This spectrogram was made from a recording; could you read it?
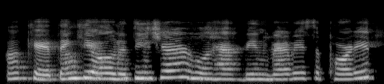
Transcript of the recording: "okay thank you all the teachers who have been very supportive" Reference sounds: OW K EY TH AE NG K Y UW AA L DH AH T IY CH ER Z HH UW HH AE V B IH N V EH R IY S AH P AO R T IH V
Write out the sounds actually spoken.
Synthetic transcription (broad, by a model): OW K EY T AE NG K Y UW AA L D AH T IY CH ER HH UW HH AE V B IH N V EH R IY S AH P AO R T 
